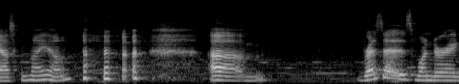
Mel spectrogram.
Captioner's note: laughs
